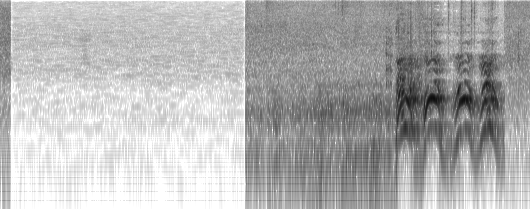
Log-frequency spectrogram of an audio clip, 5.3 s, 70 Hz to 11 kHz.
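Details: Lena, a female Border Collie born in November 2014, stands up to a thunderstorm: steady rain and rumbling fill the background after a silent start, then three arching, harmonic barks ring out in quick succession near the end.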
